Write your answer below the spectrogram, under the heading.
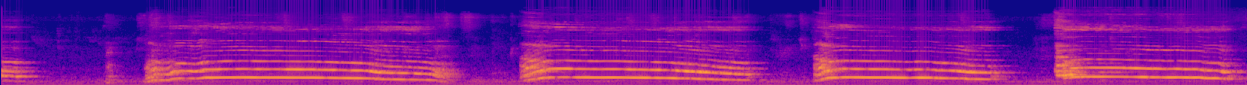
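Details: Female Basset Hound howling while playing with her squeaky ball; four long, steady, rich harmonic howls of three to four seconds each, rising at the start and sagging at the end, separated by short quiet gaps.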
